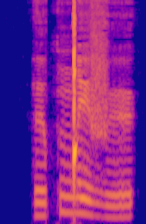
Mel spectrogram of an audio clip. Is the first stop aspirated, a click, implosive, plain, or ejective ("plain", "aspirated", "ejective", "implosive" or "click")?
plain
